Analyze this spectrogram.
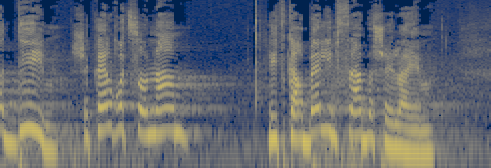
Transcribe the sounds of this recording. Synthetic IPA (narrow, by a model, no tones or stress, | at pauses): adimʃekelʁet͡so̞nam | leit̪kaʁbe̞limsabaʃe̞lae̞m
